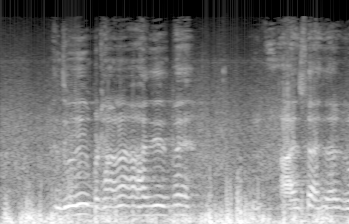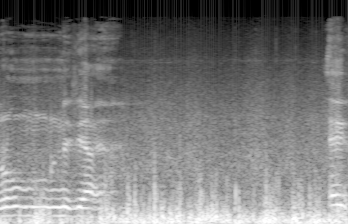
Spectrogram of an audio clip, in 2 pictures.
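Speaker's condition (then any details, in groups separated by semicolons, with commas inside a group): Difficulty speaking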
